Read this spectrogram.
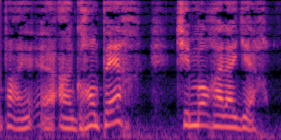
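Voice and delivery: usual speaking voice

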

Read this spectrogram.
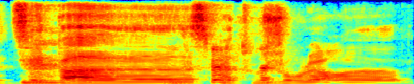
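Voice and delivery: talking just after a sip. Real, not acted. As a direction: voice wet from drinking. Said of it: "excusez-moi, je bois".

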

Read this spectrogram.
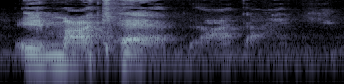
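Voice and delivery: whispered secret promise; mock whisper. Host imitating Trump whispering a promise to supporters. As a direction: lean in and whisper the deal. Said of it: "he was really just like".

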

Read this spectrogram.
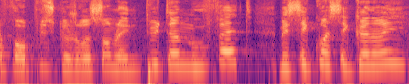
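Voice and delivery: high, loud indignant outburst; outraged rant. Acted. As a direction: rant in disbelief. Outraged at being a skunk.

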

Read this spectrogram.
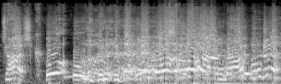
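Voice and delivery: laughing high mock plea; laughing while calling to a friend. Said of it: "I'm like".

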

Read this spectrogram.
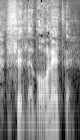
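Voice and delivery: said out loud and firmly. Real, not acted. Repeats dismissal aloud.

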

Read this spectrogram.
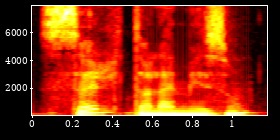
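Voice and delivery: ordinary delivery

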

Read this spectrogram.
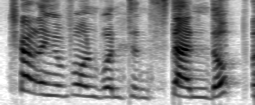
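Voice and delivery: loud, hammed-up British accent; mock British, belted out. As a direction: put on a rowdy British street voice. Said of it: "ask somebody to do a British accent".

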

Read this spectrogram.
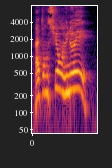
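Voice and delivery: sudden high warning call; teacher calling out. Acted. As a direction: call it out like a coach. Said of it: "puis le prof crie".

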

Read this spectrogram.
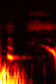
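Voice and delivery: a quick high real laugh; short laugh. Real, not acted. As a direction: laugh it off, embarrassed. Laughs after confession. (petit rire gêné et aigu)

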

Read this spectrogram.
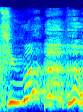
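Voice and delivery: aigu, porté par un rire; lâche la question en riant. Real, not acted. Rit en taquinant son collègue. (pour taquiner son collègue, en riant)

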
